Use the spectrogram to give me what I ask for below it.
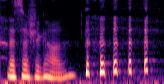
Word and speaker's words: Natasha Khan: Natasha Khan.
